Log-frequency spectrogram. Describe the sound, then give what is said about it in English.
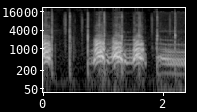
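Dog barking: a few short faint sounds lead into three loud, harsh bursts in quick succession, followed by a steadier, lower tonal sound to the end. “Ah! My leg! Bad dog!”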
